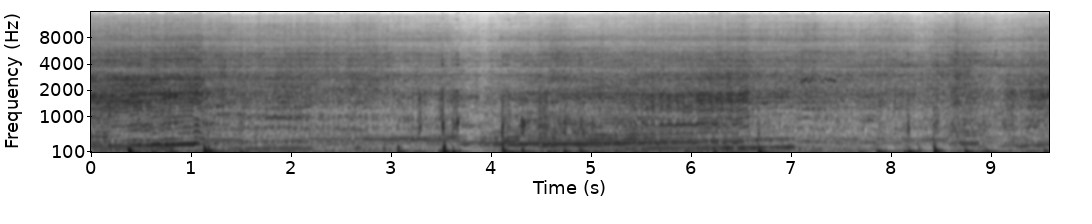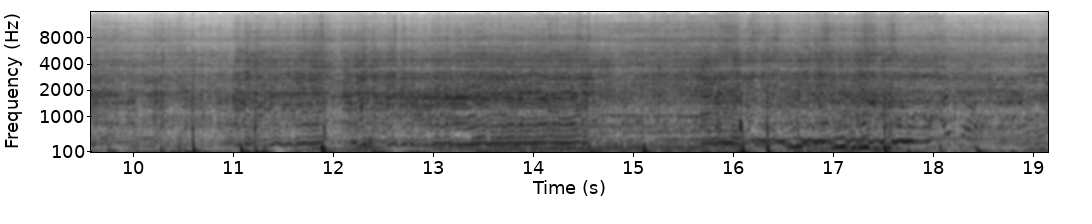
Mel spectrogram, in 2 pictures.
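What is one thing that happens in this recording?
A dirt bike engine revs hard and loudly up close, rising and falling in pitch.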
